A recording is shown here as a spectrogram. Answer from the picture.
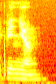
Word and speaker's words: Pinyang: And then it says to you, please call me Pinyang. Pinyang. Wait. How do you spell it?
